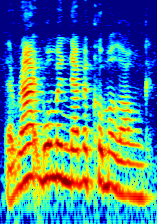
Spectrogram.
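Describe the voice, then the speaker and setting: A woman's voice: on the high side, normal speed, creaky, lo-fi sound, voice pushed up. A woman voicing a friendly, earnest male burglar in a children's storybook, with colloquial working-class speech.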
